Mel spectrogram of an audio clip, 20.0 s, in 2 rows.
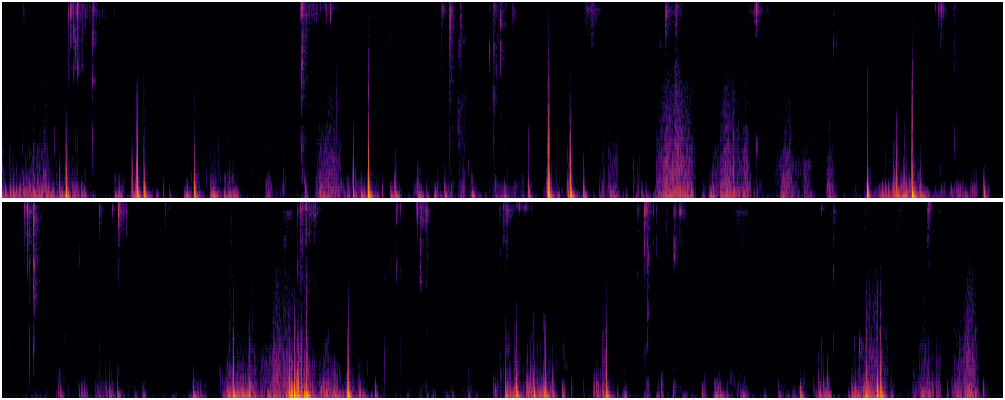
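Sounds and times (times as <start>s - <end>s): wet mouth clicks: 0.6s - 1.0s, 3.0s - 3.3s, 4.4s - 5.9s, 10.2s - 11.3s, 12.8s - 14.4s
chewing and biting sandwich: 10.2s - 11.3s, 12.8s - 14.4s.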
